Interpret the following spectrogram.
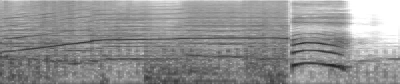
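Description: Action-film soundtrack music with a long tone that rises over the first second and then holds steady. It cuts off abruptly near three seconds, followed by a brief voice-like exclamation.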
